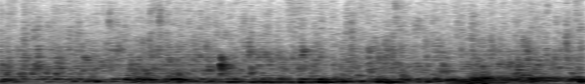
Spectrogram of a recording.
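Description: A man urinating into a toilet: a steady stream splashing into water.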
